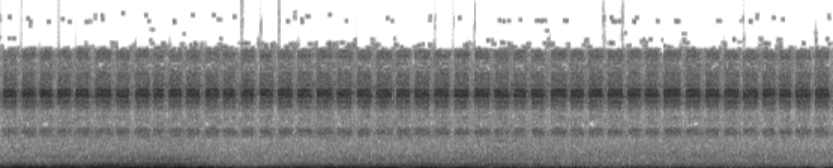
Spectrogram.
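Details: Cicadas buzz continuously in an Italian park, their rapid pulsing drone steady overhead while a nearby car passes with a rising then falling engine hum and wind rumbles low.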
